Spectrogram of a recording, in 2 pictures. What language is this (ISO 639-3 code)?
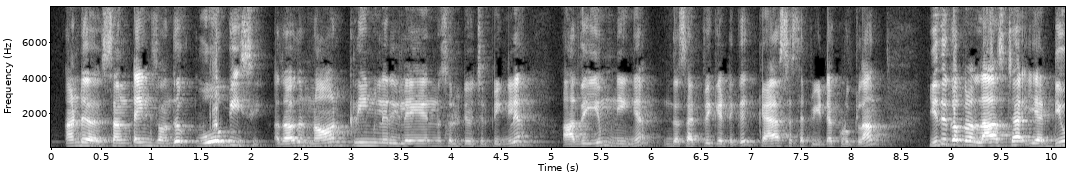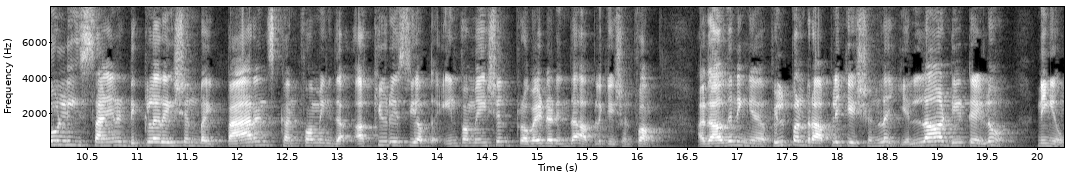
tam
